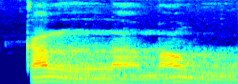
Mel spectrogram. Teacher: lafdzul jalalah didahului fathah, jadi lafaz Allahnya dibaca tebal.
